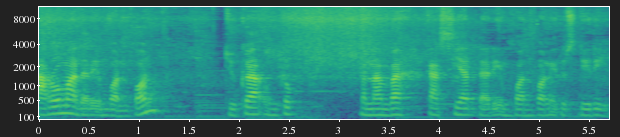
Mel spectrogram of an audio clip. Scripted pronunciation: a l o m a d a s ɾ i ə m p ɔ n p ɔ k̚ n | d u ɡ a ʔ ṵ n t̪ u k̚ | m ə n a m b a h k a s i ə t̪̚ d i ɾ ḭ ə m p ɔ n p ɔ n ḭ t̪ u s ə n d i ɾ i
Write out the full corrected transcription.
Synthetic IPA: a ɾ o m a d a ɾ i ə m p ɔ n p ɔ n | d͡ʒ u ɡ a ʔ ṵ n t̪ ʊ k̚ | m ə n a m b a h k a s i a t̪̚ d a ɾ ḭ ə m p ɔ n p ɔ n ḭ t̪ u s ə n d i ɾ i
